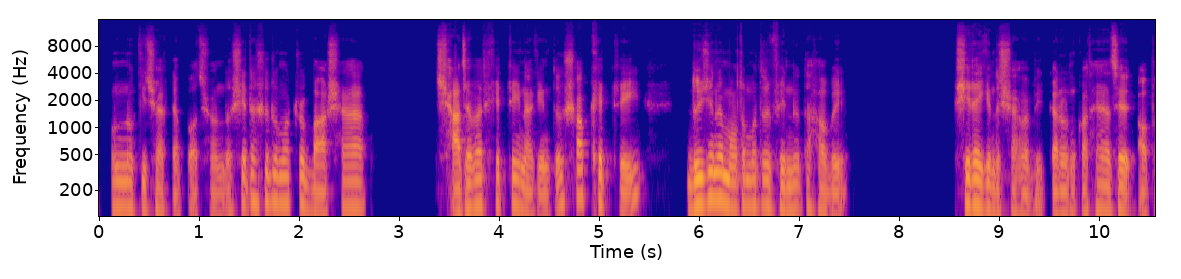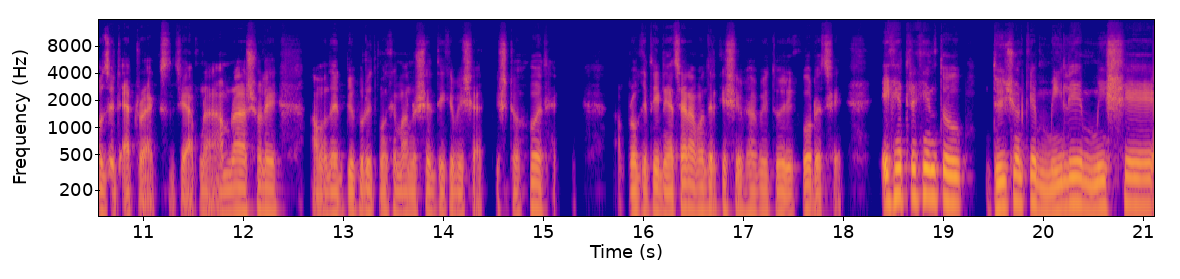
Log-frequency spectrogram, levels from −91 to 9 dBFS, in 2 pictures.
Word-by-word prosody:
অন্য 125 0 0
কিছু - - -2
একটা - - -7
পছন্দ। 95 0 -6
সেটা 155 - 0
শুধুমাত্র 145 -2 -1 0.2
বাসা 95 +6 -1 0.9
সাজাবার 120 +6 +4
ক্ষেত্রেই 140 -1 -2
না - - 0
কিন্তু 90 +6 -2
সব 170 0 +3
ক্ষেত্রেই 95 -10 0 0.6
২ 135 +2 +9
জনের 160 -2 +6
মতামতের 130 +1 -1
ভিন্নতা 115 +2 -1
হবে। 95 -2 -1 1.2
সেটাই 135 -2 +6
কিন্তু 105 -4 0
স্বাভাবিক 90 -2 -5
কারণ 95 0 0
কথায় 115 +4 -2
আছে - - +2 0.2
opposite - - -3
attracts। - - -5
যে, - - -3
আপনার - - -7
আমরা 105 +2 -1
আসলে 110 +2 -1 0.5
আমাদের 95 +2 -1
বিপরীতমুখী 100 -1 -3
মানুষের 95 +1 -2
দিকে 95 +1 -4
বেশি 90 - -5
আকৃষ্ট - - -10
হয়ে 120 -2 0
থাকি। - - -22 0.6
প্রকৃতি, 100 +3 -1
nature 95 +5 +2
আমাদেরকে 110 +2 -2
সেভাবেই 100 -1 -4
তৈরি 95 -2 0
করেছে। 110 -6 0 0.5
এক্ষেত্রে 175 +2 +5
কিন্তু 170 -2 +7 0.5
২ 120 +2 +6
জনকে 145 0 +3 0.2
মিলেমিশে 125 +2 +3
115 Hz, 140 wpm, -23 LUFS, 100-135 Hz, 1.2 s, ২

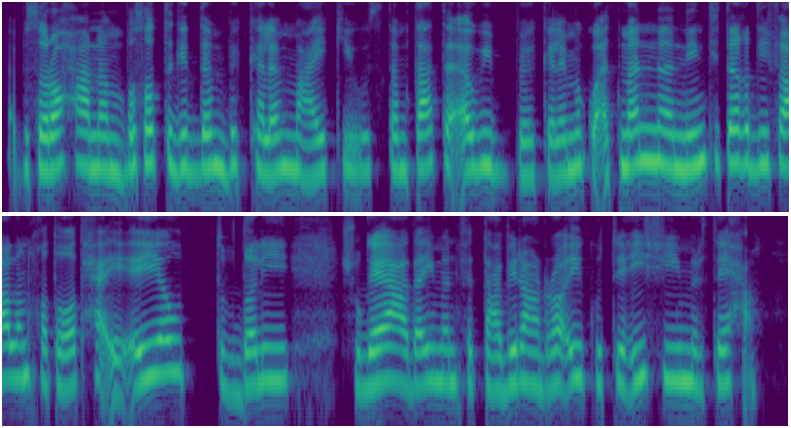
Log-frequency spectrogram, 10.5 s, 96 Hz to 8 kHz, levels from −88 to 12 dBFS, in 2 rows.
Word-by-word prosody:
بصراحة 245 +2 +3
أنا 245 -1 +2
انبسطت 255 +4 0
جدًا 245 0 +1
بالكلام 240 -2 -1
معاكِ 225 0 -2
واستمتعت 235 +1 -1
أوي 245 +2 +2 0.2
بكلامِك 215 +4 -2
وأتمنى 260 +1 +3
إن 240 0 +3
أنتِ 275 +2 +2
تاخدي 270 -1 +1
فعلًا 260 +1 +2
خطوات 230 -2 -4
حقيقية 275 +5 +1
وتفضلي 255 -4 -3 0.3
شجاعة 235 +2 +3
دايمًا 240 +1 -1
في 240 - -17
التعبير 230 +1 -1
عن 230 -2 -1
رأيِك 245 +2 -2
وتعيشي 250 +2 -3
مرتاحة. 240 0 -5
245 Hz, 145 wpm, -24 LUFS, 230-255 Hz, 0.3 s, بصراحة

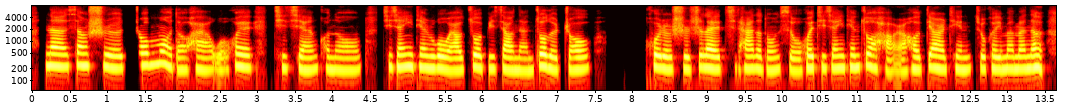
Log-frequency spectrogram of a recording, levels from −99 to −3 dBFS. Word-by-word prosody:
那 235 -1 +5
像 240 +1 +2
是 215 -3 0
周 245 +1 +2
末 260 -1 +1
的 190 -2 -4
话， 190 -1 -3
我 95 0 -7
会 220 -2 +1 0.2
提 210 - -6
前 200 -2 -2
可 205 -1 -7
能 185 0 -4 0.3
提 225 - -6
前 225 +1 +2
1 230 - +1
天， 220 -1 0
如 210 -1 +1
果 210 -1 +4
我 190 - +2
要 185 0 +1
做 215 +3 +2
比 205 -1 -6
较 200 -1 +1
难 185 0 -4
做 235 +2 +5
的 200 -3 +1
粥， 195 +1 -1 0.7
或 220 -2 +3
者 200 -1 +3
是 200 0 -2
之 220 +3 -2
类 205 -2 +6
其 205 +1 -11
它 205 0 0
的 205 -1 -1
东 190 0 -4
西， 200 - -5
我 175 -1 -3
会 210 +3 +3
提 210 +1 -7
前 210 0 -1
1 - - 0
天 220 0 0
做 230 -1 +2
好， 175 -4 -4
然 175 - -4
后 200 -1 +1
第 200 +4 -2
2 210 -2 +4
天 195 0 -5
就 200 -2 -3
可 200 0 -2
以 195 - +1
慢 200 0 -1
慢 200 0 +1
地 210 -1 +3
205 Hz, 235 characters per minute, -20 LUFS, 195-220 Hz, 0.7 s, 类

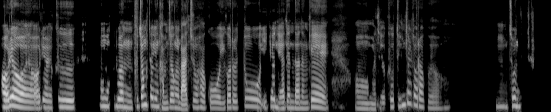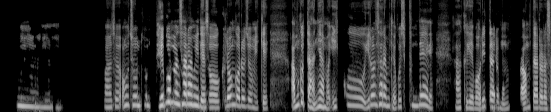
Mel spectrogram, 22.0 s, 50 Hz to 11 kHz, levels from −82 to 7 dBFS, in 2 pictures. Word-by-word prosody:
어려워요, 205 -4 +8
어려워요. 185 +1 -3
그 200 -2 +1 0.5
어 240 - -8 0.2
그런 215 -5 0
부정적인 255 0 +1
감정을 185 0 -2
마주하고 175 +3 0
이거를 185 +3 -4
또 225 -3 -4
이겨내야 190 -4 -3
된다는 170 -2 -5
게 190 -4 +1 0.5
어, 170 - -14 0.2
맞아요. 155 +2 -11
그것도 210 +1 -9
힘들더라고요. 215 - -6 1.1
음, 215 -1 -12
전 240 0 -2 1.1
음. - - -2 1.7
맞아요. 205 +1 -5
어 255 +3 -1
저는 260 -1 -1
좀 265 -1 -7 0.2
대범한 320 +4 +6
사람이 285 -3 +6
돼서 190 -2 +3
그런 250 +4 +1
거를 240 -3 +1
좀 205 -3 -4
이렇게 170 -1 -1 0.5
'아무것도 285 +2 +4
아니야.' 220 0 +2
막 165 -4 -4
잊고 240 +1 -5
이런 270 +10 0
사람이 270 -3 +1
되고 185 +1 -5
싶은데 250 -2 -2 0.4
아, 180 0 -3
그게 180 -3 -3
머리 160 +7 -1
따로 195 -3 +2
몸 150 +1 -9 0.2
마음 160 +4 +3
따로라서 170 -4 +2
205 Hz, 295 characters per minute, -21 LUFS, 180-245 Hz, 1.7 s, 어려워요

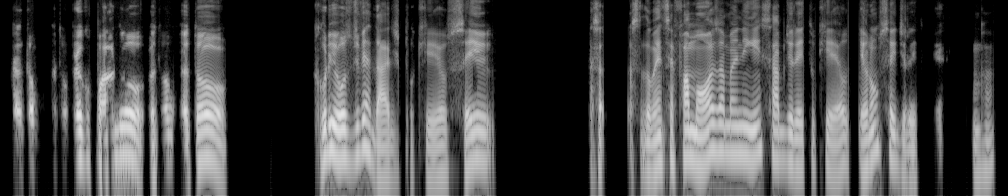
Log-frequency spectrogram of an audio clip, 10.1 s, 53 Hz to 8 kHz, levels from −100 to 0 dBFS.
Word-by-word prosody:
Eu 465 - +1
estou 485 +1 -2 0.2
eu - - -20
estou 455 -1 -16
preocupado 135 +2 +2
eu 150 -2 +6
estou 125 0 -5
eu - - +3
estou 135 +1 +4 0.9
curioso 145 -1 +5
de 155 - -4
verdade, 90 - 0
porque 90 - -12
eu 95 +1 -3
sei 135 +6 -1 1.0
essa - - -4 0.3
essa - - -10
doença 115 +6 -1
é - - -6
famosa, 145 +4 +3
mas 155 0 -2
ninguém 150 +1 +1
sabe 140 -5 -3
direito 115 -3 -3
o - - -13
que 115 - -8
é, 100 - -2
eu 120 - -2
eu 110 +1 -1
não 160 +7 -2
sei 140 -5 -3
direito 95 -7 -7
o - - -58
que - - -20
é. 95 - -17
Aham. 105 +5 -12
135 Hz, 215 wpm, -22 LUFS, 115-150 Hz, 1.0 s, eu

